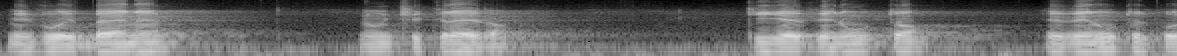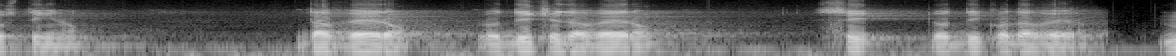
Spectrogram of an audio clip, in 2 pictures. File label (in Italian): Intonazione Cagliari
